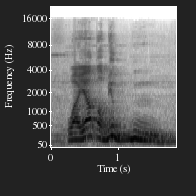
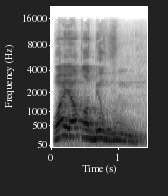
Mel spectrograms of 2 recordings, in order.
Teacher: Jangan mantul dong, kan bukan qalqalah. Maka sebetulnya membaca wayaqbidn yang paling gampang itu jadi mirip dha. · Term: rikhwah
